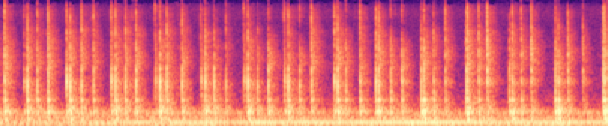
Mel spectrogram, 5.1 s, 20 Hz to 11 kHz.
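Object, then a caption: Plastic wipes canister. Long acrylic nails rapidly tap a mid-sized hollow plastic Clorox disinfecting wipes canister, making quick, irregular clicky taps with a hollow knock around 312 Hz that die away almost instantly. A faint, steady low hum, possibly background music, runs underneath throughout.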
